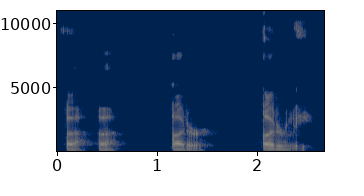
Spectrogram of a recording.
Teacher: the u making a short uh sound like cup and up because the u is before a double consonant.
